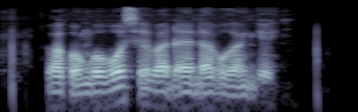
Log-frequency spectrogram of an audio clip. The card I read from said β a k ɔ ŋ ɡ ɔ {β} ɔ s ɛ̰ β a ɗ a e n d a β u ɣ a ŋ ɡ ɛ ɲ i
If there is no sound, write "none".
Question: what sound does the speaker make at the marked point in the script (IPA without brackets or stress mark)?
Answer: β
